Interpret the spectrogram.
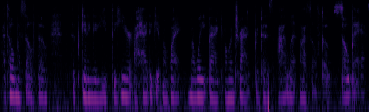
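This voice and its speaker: This young vlogger from the American South whispers softly and without voicing as she lies in bed at home, chatting loosely to her audience with fillers and false starts. Her pitch is lowish and her delivery monotone and fairly quick, over slight background noise.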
